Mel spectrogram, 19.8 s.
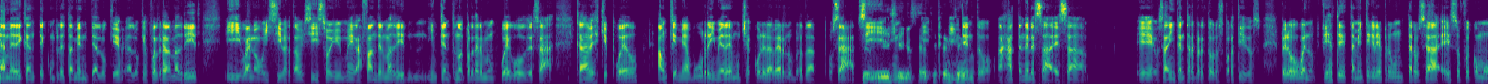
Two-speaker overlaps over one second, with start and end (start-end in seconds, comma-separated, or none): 11.5-13.0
